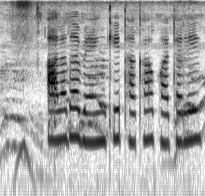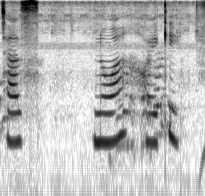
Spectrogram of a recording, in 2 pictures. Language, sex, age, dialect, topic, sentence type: Bengali, female, 18-24, Rajbangshi, banking, question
